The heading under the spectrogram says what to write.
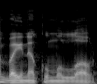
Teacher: لفظ اللہ کے لام کو موٹا ادا کریں گے ملانے کی صورت میں بھی، اور یہاں سے ابتدا کرنے کی صورت میں بھی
